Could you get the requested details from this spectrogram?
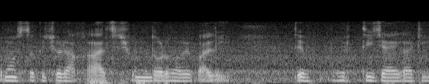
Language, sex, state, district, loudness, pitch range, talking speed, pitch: Bengali, female, West Bengal, North 24 Parganas, -19 LUFS, 160-180 Hz, 140 wpm, 165 Hz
